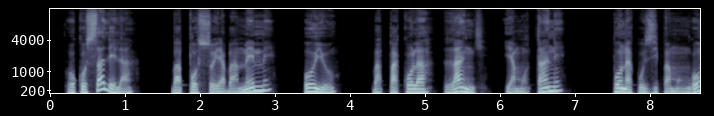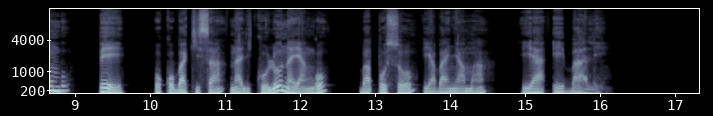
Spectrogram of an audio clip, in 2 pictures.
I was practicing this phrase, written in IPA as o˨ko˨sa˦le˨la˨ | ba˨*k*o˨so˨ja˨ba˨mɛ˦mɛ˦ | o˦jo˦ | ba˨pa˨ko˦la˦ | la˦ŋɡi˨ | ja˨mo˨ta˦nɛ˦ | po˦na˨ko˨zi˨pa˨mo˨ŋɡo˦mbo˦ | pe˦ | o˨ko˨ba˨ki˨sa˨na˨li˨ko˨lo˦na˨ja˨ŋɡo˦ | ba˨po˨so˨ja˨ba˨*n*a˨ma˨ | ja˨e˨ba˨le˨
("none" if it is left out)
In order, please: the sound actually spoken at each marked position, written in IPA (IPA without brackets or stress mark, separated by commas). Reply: p, ɲ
